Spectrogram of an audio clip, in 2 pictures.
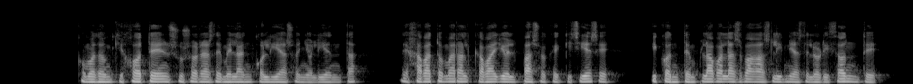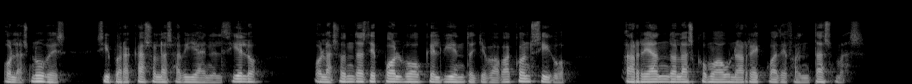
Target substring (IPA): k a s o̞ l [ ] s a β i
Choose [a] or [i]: a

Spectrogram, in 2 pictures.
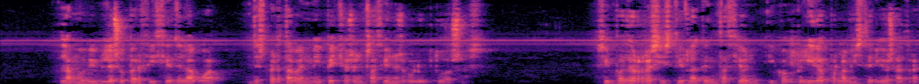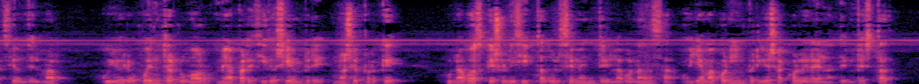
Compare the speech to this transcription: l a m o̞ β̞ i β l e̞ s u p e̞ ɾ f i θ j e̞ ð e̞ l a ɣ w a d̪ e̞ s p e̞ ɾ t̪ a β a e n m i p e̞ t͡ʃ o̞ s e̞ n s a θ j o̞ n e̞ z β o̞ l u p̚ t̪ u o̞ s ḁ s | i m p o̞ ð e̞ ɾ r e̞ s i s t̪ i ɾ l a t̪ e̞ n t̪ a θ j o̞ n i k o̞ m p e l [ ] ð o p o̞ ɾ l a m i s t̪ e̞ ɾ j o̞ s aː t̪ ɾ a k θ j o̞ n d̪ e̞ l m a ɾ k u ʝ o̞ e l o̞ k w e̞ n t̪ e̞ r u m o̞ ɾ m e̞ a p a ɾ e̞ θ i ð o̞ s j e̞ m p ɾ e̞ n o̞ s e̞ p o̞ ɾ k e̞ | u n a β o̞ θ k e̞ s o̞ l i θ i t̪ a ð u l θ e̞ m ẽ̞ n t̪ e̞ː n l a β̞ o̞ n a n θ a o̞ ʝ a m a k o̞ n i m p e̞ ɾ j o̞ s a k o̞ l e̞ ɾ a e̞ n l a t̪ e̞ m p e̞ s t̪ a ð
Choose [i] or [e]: i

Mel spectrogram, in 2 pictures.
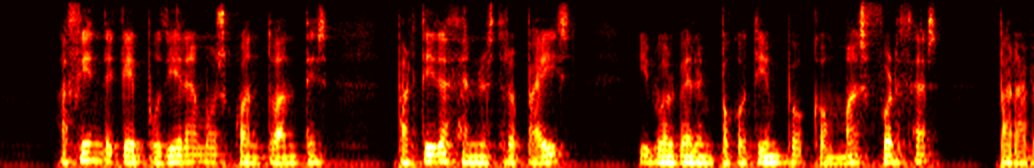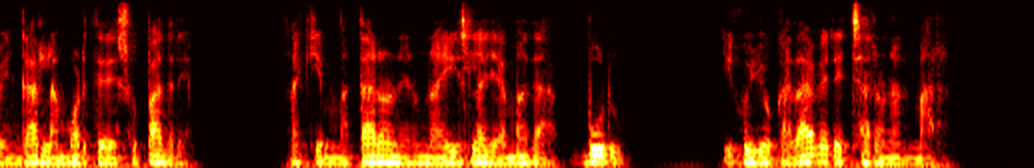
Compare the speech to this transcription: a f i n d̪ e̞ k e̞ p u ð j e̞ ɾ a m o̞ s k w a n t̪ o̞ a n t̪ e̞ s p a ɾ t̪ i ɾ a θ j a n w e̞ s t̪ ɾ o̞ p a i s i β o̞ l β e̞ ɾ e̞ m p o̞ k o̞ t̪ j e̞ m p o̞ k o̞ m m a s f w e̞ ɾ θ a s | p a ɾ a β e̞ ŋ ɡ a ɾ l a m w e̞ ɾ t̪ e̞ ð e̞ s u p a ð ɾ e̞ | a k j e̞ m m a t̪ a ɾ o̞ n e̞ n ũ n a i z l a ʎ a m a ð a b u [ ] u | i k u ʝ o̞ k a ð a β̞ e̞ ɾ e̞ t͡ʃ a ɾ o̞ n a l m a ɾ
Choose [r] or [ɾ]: ɾ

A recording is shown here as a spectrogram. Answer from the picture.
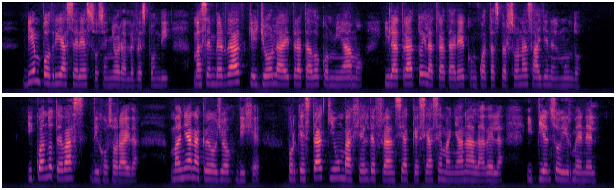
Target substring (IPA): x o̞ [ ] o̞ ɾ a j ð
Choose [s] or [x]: s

